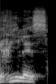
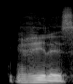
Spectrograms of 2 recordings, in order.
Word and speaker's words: Riles: très répandu quoi donc les gens il le prononcent un peu à l'américaine mais non c'est Ress en fait Ress ok du coup Ress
